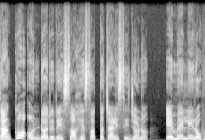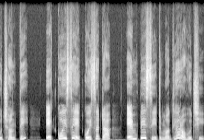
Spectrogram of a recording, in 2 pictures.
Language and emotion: Odia, neutral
